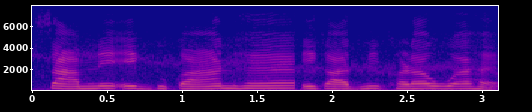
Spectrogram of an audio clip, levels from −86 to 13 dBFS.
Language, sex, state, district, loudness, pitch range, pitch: Hindi, female, Uttar Pradesh, Varanasi, -42 LUFS, 215-230 Hz, 225 Hz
